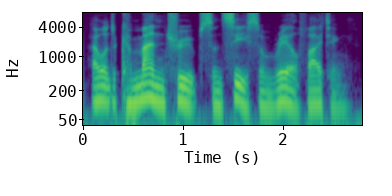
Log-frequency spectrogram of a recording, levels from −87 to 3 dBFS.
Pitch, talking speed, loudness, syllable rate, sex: 105 Hz, 215 wpm, -20 LUFS, 4.7 syllables/s, male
